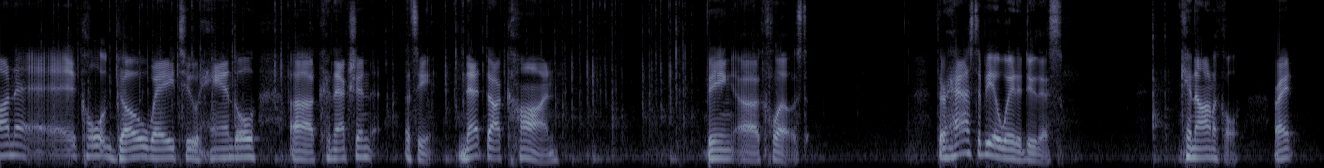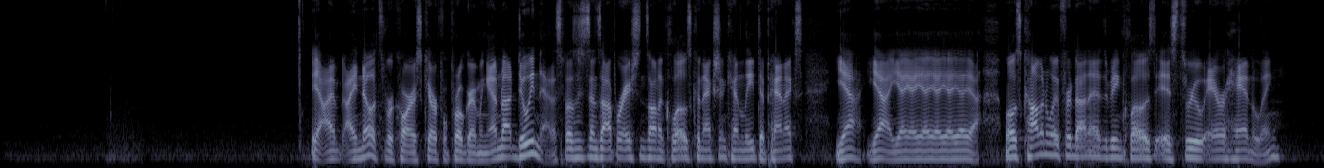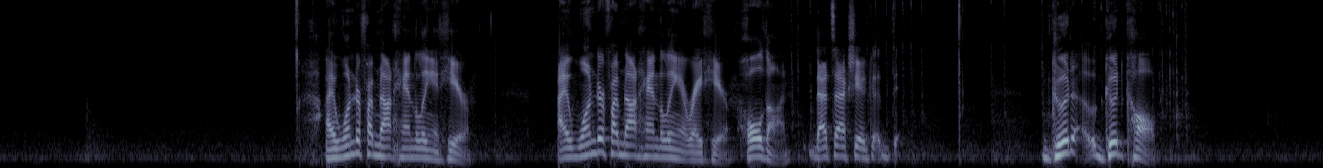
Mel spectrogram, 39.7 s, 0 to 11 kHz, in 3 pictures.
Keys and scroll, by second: 0.0-8.0 typing, 14.0 Return, 35.1 alt+{, 35.1 ctrl+u, 35.3 ctrl+u, 35.4 ctrl+u, 36.2 ctrl+u, 37.6 ctrl+u, 37.6 ctrl+c, 37.7-39.7 typing.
